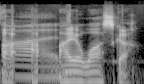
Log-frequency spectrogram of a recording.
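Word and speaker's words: ayahuasca: talk about this next part where you andaz iasa yeah all right you said it right yep so um I did a 8 day spiritual treat with uh the plant medicine iasa and yeah I basically felt called to do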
